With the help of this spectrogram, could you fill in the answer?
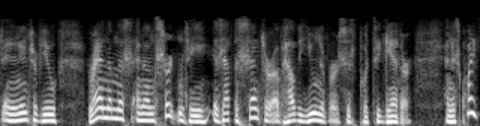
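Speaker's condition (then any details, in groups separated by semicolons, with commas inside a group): Cleft palate with lisp, cleft lip and palate, mild; age 39, about 39 years since infant operations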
